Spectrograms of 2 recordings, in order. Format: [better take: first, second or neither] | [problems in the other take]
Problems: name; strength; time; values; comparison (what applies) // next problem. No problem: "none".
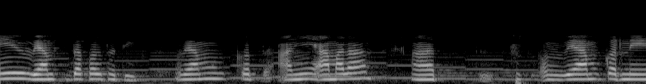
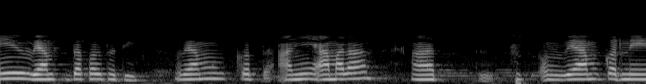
second | background sound (Wind instrument, woodwind instrument); 19 dB below the speech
